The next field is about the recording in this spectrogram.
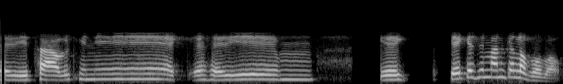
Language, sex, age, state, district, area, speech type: Assamese, female, 30-45, Assam, Charaideo, rural, conversation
